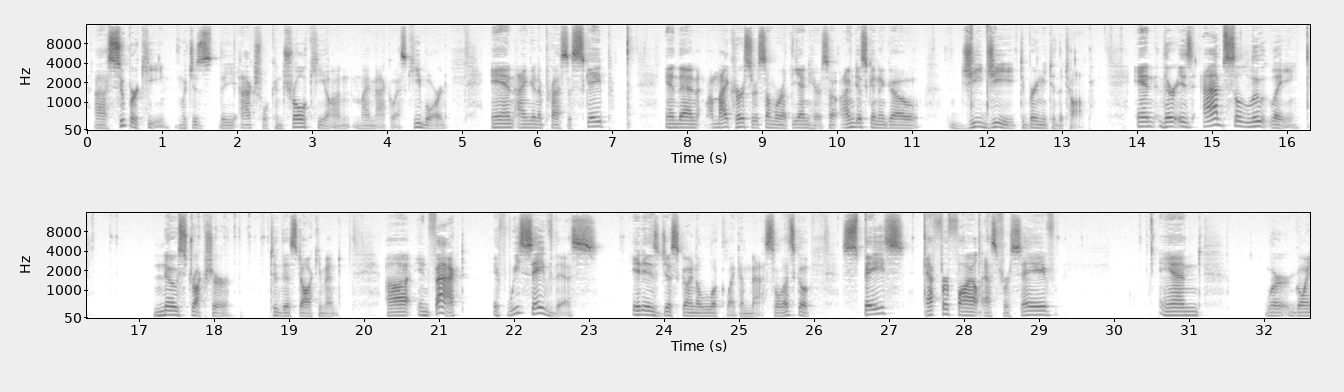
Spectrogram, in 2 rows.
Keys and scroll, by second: 7.4 Escape, 14.0-14.8 j, 16.4 0, 17.5-20.0 typing, 30.7 j, 31.2 k.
